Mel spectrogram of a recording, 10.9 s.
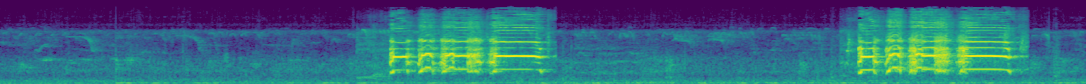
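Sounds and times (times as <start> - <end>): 
rooster crowing: 3.7 - 6.3, 8.5 - 10.3.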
